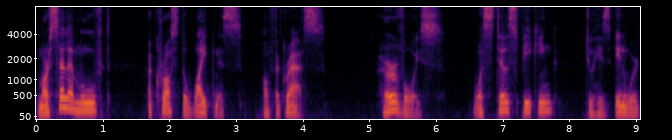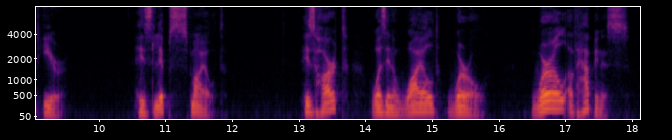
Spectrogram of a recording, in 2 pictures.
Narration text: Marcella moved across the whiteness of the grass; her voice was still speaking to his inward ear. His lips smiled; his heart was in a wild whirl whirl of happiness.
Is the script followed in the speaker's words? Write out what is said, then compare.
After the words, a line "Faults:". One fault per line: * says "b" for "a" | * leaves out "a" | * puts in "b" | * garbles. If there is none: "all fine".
Marcella moved across the whiteness of the grass; her voice was still speaking to his inward ear. His lips smiled; his heart was in a wild whirl whirl of happiness.
Faults:
all fine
